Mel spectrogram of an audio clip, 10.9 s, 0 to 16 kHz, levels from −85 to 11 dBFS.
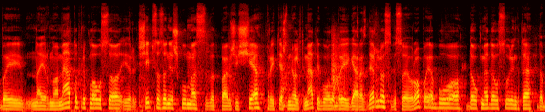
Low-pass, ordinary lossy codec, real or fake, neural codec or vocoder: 14.4 kHz; MP3, 96 kbps; fake; vocoder, 48 kHz, 128 mel bands, Vocos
